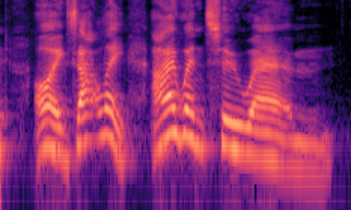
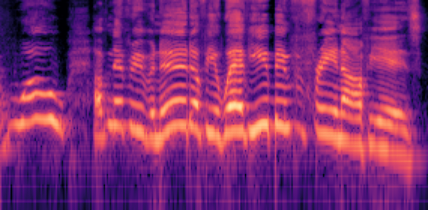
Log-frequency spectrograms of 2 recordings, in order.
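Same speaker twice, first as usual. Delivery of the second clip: higher, fast, disbelieving whoa; incredulous retort; 7 semitones higher, 4 dB louder than usual. Retold or imitated. Streamer to a stranger in his comments, incredulous and fast. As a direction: scoff back at the commenter in disbelief. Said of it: "I'm like".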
